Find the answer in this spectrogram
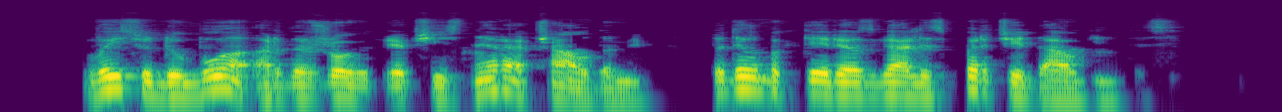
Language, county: Lithuanian, Panevėžys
